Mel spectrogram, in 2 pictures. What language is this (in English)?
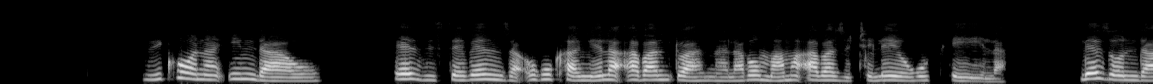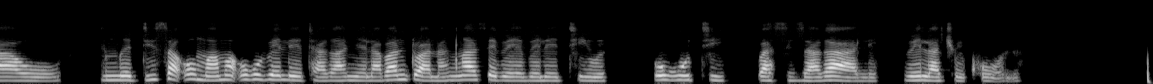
North Ndebele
